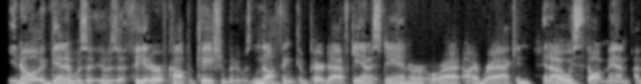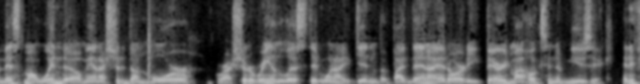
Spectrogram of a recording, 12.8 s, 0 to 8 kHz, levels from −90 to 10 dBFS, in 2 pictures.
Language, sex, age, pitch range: English, male, 30-49, 115-145 Hz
